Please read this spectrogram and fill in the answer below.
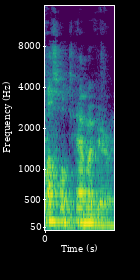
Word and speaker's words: Oseltamivir: It's hard for me to pronounce the generic, how do you say it? Oseltamivir.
